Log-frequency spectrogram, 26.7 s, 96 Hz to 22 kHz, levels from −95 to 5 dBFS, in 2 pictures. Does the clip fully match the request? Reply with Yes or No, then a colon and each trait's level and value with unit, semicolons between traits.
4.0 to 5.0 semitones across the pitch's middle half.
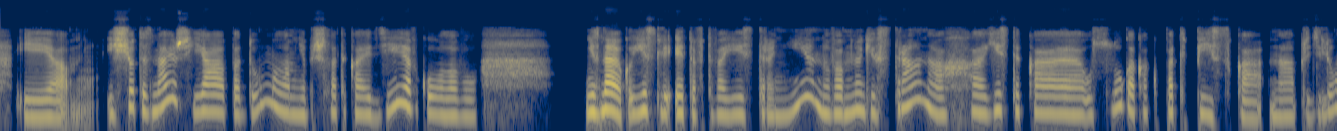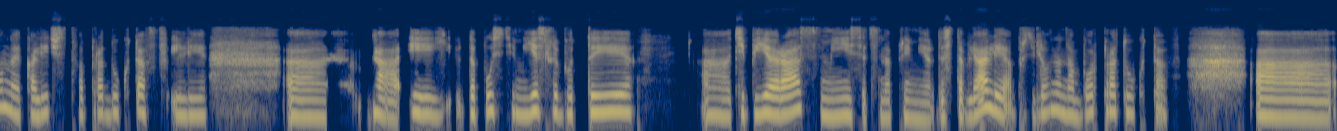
No: average, 2.7 semitones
